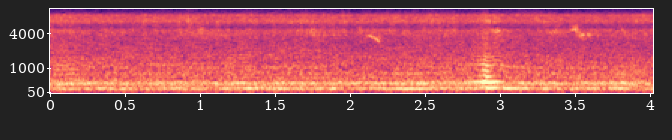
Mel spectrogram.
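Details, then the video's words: Honey bees give a steady deep buzz with a clear overtone above it; a single click and a couple of faint falling bird notes are heard. "HONEY BEE'S HUMMING SOUND"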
